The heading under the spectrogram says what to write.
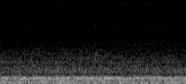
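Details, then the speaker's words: Atwood RV gas water heater burner: a steady, deep jet-like roar with no pulsing; the air mixture ratio needs adjusting, and it sounds better with the air set fully open. "And so that's the sound, so we can adjust the air to make it not so loud."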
